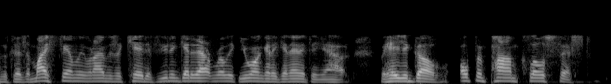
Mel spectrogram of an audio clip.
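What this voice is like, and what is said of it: Fast Brooklyn Italian-American accent. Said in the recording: “I just got that Brooklyn, New York, Italian accent, and I talk a million miles an hour”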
